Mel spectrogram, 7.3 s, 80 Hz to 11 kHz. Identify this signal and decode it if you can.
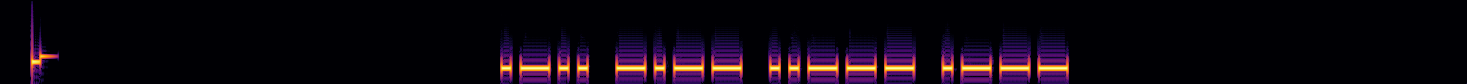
Morse code, heard as a keyed tone, about 25 wpm, 700 Hz. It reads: LY2J
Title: DXCC-100 Call Signs - 4 Characters - 25wpm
